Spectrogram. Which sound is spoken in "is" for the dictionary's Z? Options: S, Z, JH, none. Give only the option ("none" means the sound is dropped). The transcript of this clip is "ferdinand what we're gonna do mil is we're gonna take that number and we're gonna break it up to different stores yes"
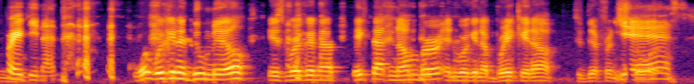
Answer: Z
